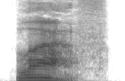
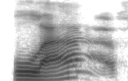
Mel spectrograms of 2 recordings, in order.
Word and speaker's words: laugh: Because in this word, gh is pronounced like an f.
